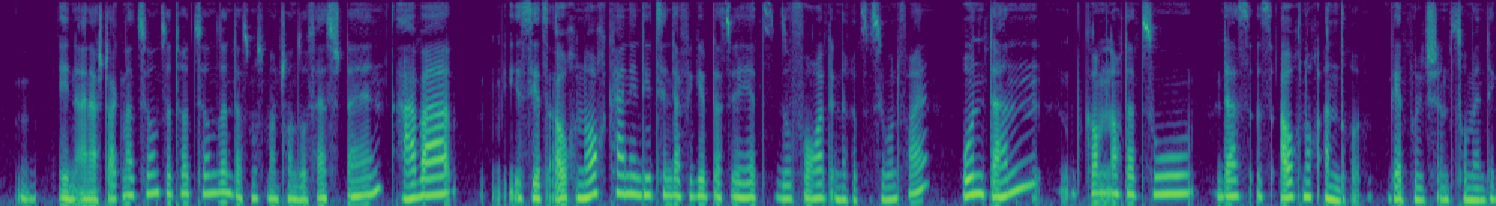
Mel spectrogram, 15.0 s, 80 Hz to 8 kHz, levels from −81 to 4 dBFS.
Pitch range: 175-205 Hz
